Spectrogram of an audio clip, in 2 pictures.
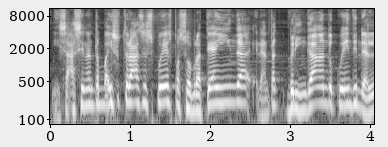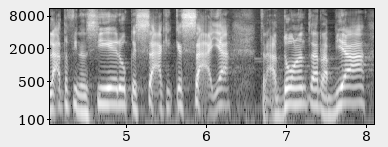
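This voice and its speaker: A man hosting a live show, announcing prizes and talking through a local dispute with animated, stumbling restarts. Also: sits high, brisk. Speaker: show host. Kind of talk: casual live show chat and commentary.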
